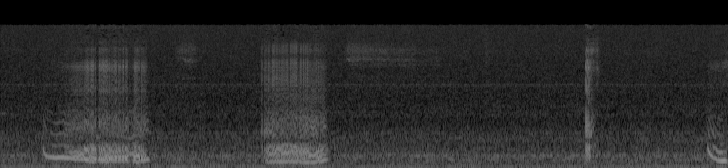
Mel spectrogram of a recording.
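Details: Lady Pumpkin, a pet cat, snoring: two drawn-out, wavering voiced breaths about two and a half seconds apart, each lasting around a second, then a quiet stretch with one brief click.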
